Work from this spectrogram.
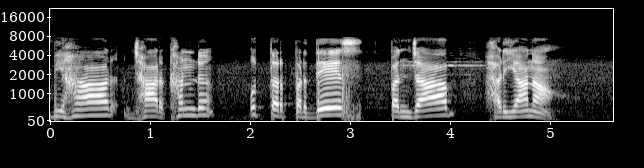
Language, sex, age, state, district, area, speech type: Urdu, male, 30-45, Bihar, Purnia, rural, spontaneous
